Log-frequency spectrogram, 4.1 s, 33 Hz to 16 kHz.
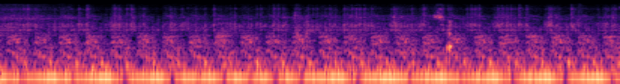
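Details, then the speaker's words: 2018 Peterbilt 579 diesel, hard start since new, after dealer replaced priming pump, sat about 48 hours: long steady cranking around three beats a second, never catches; worse than before, starter protection engaged. "actually worse than it's ever been so two weeks in the shop made it extremely works and there's the starter protect over you so I'll try again later"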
